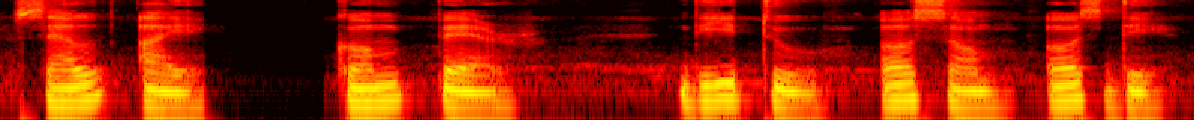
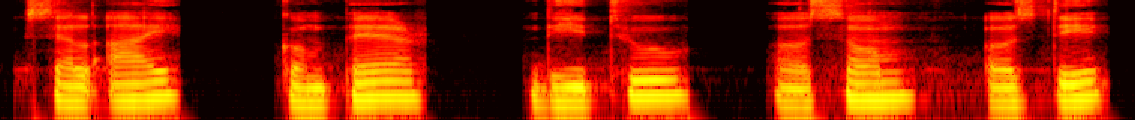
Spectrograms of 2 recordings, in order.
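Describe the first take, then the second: First: "Shall I / compare / thee to / a sum / as day", evenly paced pairs with pauses; measured, unforced pairs: "Shall I", "compare", "thee to", "a sum", "as day"; divided into two-sound feet. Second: "Shall I compare thee to a sum as day" with I, PARE, TO, SUM, DAY pushed out; every second syllable stressed. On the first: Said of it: "there are two sounds". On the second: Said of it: "every second sound is much more prominent". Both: Shown as a demonstration.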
